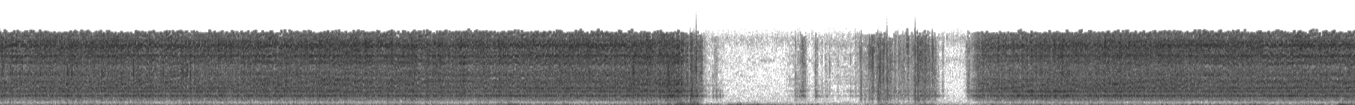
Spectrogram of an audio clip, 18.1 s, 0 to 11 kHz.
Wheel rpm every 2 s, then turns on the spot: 160, 160, 160, 160, 70, 10, 90, 160, 160.
none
